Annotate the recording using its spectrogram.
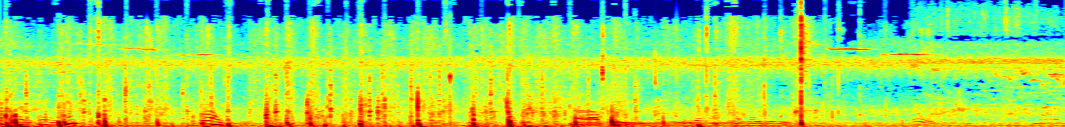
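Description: Footsteps clicking and scuffing on a stony dirt trail as several people walk in single file, with one sharp click about eight seconds in. Short bits of voice break in near the start, about two seconds in and about six seconds in.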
